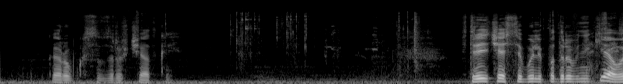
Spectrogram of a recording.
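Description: A lock pick scrapes and clicks inside a lock.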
